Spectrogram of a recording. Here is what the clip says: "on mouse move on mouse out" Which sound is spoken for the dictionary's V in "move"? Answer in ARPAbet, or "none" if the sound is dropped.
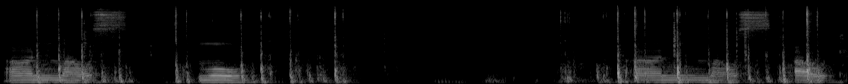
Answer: none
